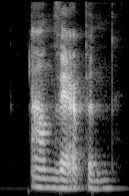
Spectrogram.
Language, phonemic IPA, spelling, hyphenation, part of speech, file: Dutch, /ˈaːnˌʋɛr.pən/, aanwerpen, aan‧wer‧pen, verb, Nl-aanwerpen.ogg
- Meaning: to throw (to)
